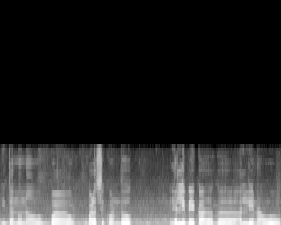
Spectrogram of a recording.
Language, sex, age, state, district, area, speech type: Kannada, male, 18-30, Karnataka, Yadgir, rural, spontaneous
